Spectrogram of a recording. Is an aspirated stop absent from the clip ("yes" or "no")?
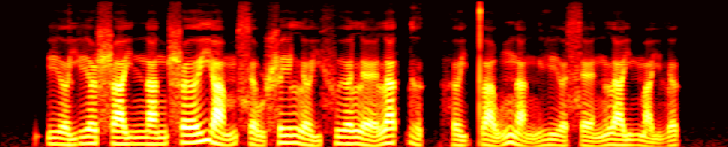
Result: yes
